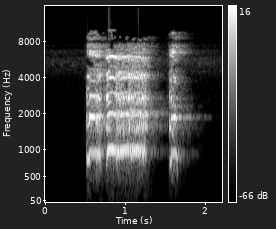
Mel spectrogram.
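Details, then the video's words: Red junglefowl crowing, recorded 6 February 2020: one loud, harsh crow with a long rasping middle section, then a short clipped final note after a brief gap. No other sounds. "Suab qaib qug qua zoo heev"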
